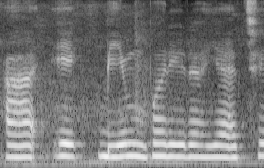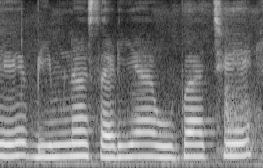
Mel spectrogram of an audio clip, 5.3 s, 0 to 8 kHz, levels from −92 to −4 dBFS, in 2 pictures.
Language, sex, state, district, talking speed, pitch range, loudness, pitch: Gujarati, female, Gujarat, Valsad, 125 wpm, 205-220 Hz, -16 LUFS, 215 Hz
